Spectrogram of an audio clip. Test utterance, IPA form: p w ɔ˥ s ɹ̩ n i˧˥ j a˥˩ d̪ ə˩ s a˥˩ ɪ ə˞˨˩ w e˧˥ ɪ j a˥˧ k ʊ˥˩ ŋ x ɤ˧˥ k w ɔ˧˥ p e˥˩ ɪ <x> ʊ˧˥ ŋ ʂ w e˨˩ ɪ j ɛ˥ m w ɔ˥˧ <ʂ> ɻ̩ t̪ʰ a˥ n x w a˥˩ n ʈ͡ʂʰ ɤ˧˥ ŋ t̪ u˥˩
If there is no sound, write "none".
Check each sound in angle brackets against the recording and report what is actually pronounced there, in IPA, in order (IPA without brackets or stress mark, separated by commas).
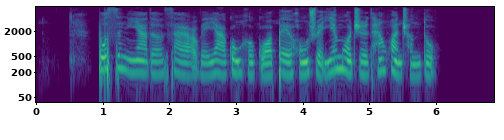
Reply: x, ʈ͡ʂ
